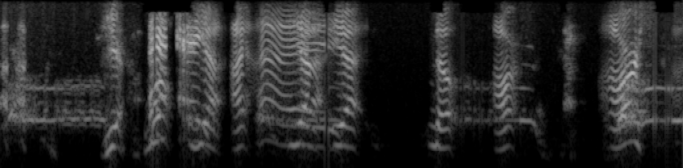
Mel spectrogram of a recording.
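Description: A female pet beagle barks and bays in a loud, uneven series of yelping calls with whiny, pitch-sliding notes, broken by a brief pause before a few more sharp barks.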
